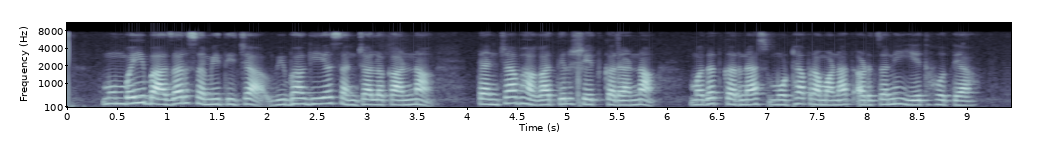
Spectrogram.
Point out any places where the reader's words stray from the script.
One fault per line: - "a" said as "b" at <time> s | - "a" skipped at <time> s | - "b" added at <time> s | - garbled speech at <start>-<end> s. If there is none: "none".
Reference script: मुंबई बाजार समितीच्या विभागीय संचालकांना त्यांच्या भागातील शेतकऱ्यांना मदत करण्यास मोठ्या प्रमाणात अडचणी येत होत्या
none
